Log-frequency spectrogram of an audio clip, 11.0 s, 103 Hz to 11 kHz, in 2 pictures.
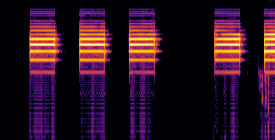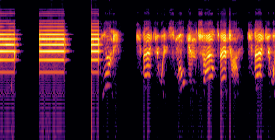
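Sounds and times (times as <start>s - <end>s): smoke alarm beeping: 4.3s - 7.6s.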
